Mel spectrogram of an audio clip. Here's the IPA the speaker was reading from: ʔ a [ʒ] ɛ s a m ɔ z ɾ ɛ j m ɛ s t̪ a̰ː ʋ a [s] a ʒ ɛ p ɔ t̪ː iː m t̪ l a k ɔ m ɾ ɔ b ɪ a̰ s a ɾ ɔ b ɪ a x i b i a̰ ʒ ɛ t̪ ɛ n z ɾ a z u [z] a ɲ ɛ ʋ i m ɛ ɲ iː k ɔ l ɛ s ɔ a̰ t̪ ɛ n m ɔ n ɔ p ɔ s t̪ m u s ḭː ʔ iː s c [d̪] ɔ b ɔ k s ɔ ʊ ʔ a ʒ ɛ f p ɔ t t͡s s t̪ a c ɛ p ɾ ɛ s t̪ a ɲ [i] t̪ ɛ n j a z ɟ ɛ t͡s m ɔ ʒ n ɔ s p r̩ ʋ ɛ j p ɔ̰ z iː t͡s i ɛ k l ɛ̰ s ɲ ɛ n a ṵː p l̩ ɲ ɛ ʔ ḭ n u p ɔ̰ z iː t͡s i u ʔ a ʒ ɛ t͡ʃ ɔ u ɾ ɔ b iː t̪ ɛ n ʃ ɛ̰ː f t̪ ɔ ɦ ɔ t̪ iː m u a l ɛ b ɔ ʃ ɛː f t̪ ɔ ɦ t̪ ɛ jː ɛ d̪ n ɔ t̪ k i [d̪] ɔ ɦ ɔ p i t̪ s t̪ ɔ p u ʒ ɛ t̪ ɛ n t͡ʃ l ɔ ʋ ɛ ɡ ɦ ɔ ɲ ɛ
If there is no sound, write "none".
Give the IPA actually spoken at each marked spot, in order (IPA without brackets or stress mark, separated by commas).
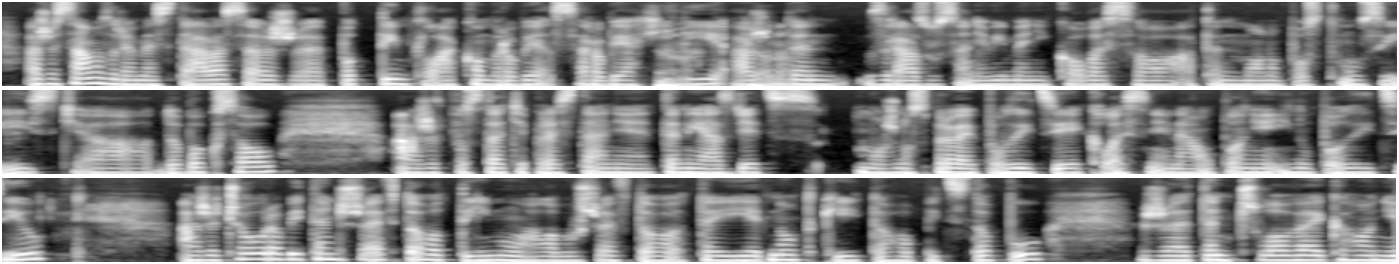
ʒ, s, s, d̪, ɛ, t̪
